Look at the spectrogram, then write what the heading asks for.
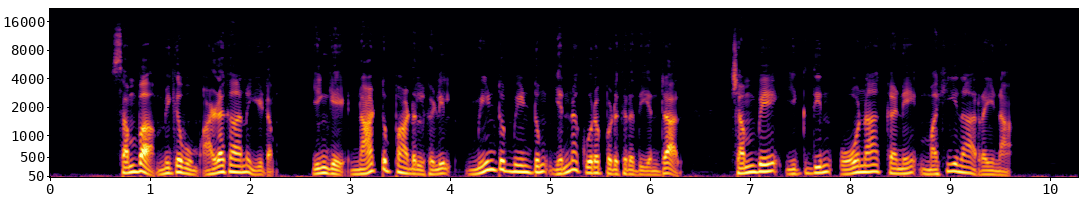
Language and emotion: Tamil, neutral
